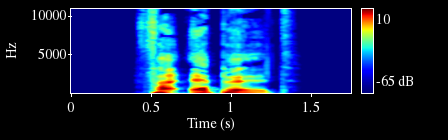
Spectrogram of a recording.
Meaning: past participle of veräppeln
- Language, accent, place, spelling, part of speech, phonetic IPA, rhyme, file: German, Germany, Berlin, veräppelt, verb, [fɛɐ̯ˈʔɛpl̩t], -ɛpl̩t, De-veräppelt.ogg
